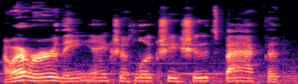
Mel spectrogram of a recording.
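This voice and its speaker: A man narrating a visual novel as a let's player, reading aloud a little haltingly with casual asides. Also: fairly high pitch, steady tone. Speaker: gamer reading the story aloud. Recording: game music clearly behind the voice.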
